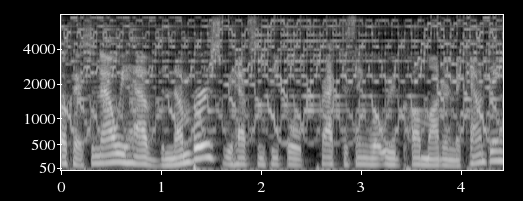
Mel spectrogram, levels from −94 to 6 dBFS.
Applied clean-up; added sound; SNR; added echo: classical method log-MMSE.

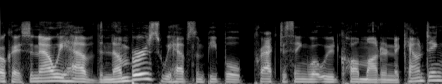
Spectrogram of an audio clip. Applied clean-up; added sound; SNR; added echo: none; none; none; none.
